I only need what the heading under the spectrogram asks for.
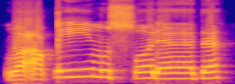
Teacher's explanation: لام پر کھڑی زبر ہے، ایک الف کے برابر اس کو لمبا کھینچیں گے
